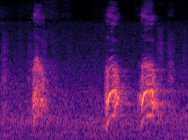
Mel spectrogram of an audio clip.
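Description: A female pet dog named Peluche barks three times in short, sharp bursts, the first alone and the last two closer together, with no voices present.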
